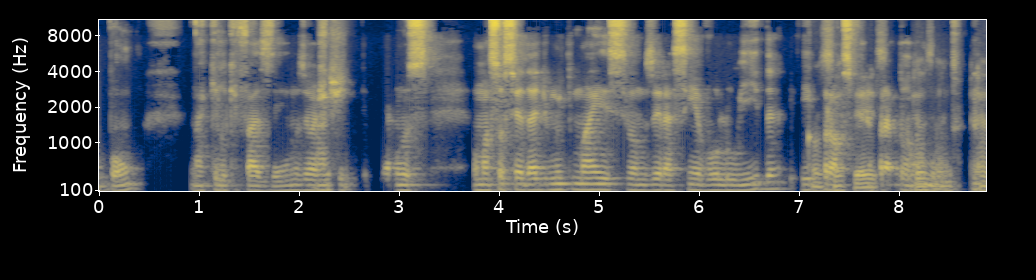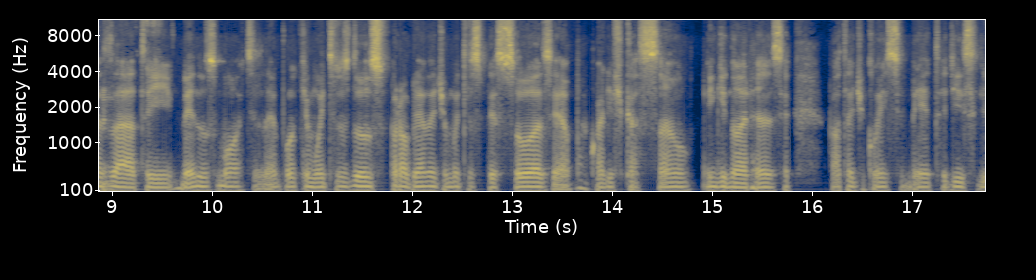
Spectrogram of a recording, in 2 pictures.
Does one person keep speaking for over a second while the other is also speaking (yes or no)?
yes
